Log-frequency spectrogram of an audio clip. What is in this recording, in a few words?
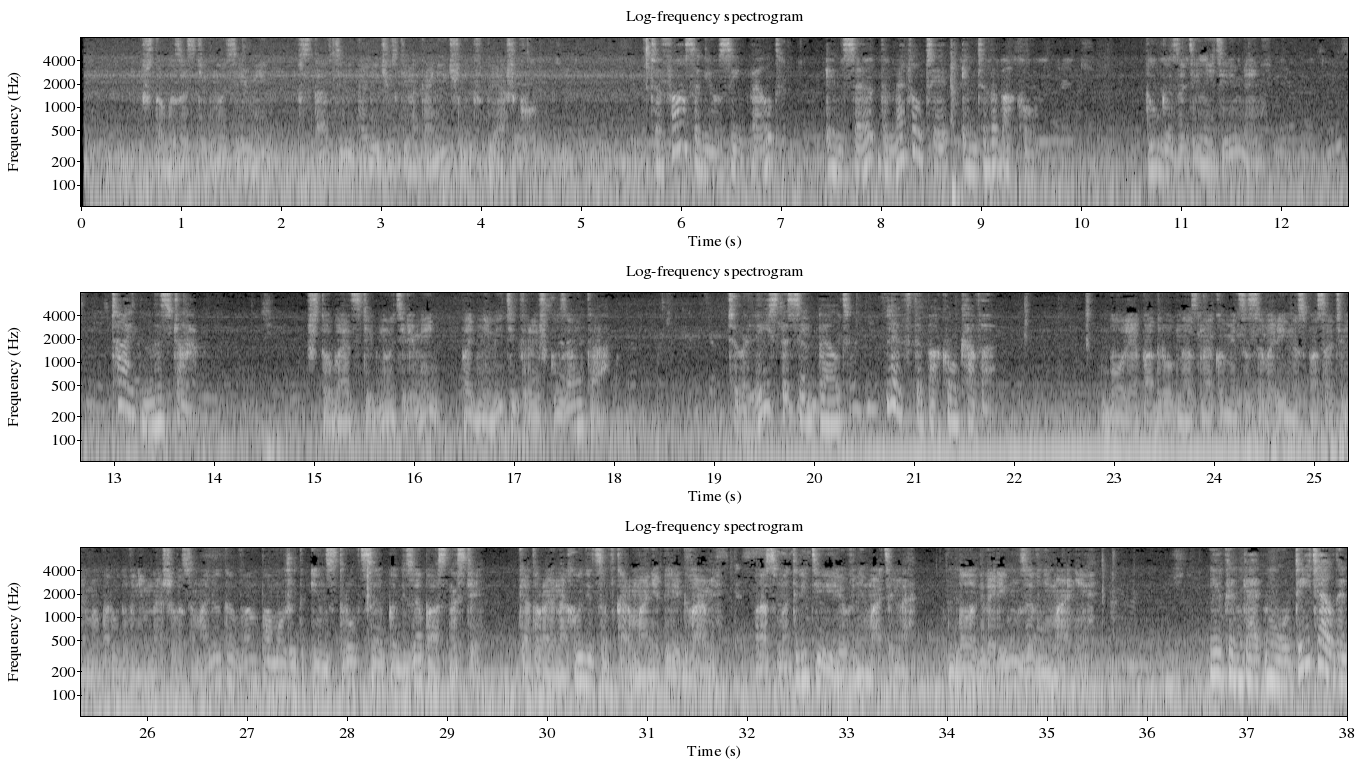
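instrukcyi pered vzletom samoleta, instructions before aircraft takeoff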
